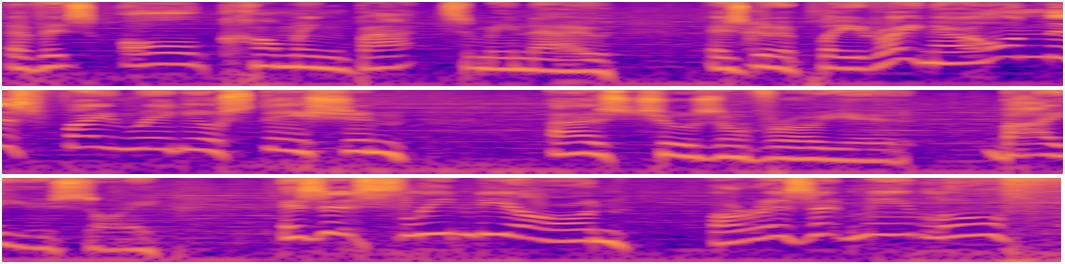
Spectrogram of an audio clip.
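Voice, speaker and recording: Music plays in the background. A man speaks at a high pitch with very wide pitch swings. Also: moderate pace. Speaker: radio show host. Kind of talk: radio presenter chat. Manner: chatty, humorous, self-deprecating.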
